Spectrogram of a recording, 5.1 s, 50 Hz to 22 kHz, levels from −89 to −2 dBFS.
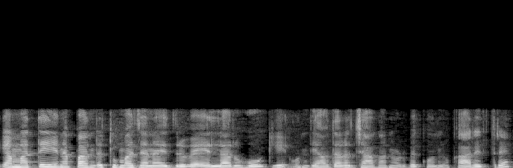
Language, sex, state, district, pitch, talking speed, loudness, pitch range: Kannada, female, Karnataka, Mysore, 195 Hz, 185 wpm, -19 LUFS, 180-225 Hz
